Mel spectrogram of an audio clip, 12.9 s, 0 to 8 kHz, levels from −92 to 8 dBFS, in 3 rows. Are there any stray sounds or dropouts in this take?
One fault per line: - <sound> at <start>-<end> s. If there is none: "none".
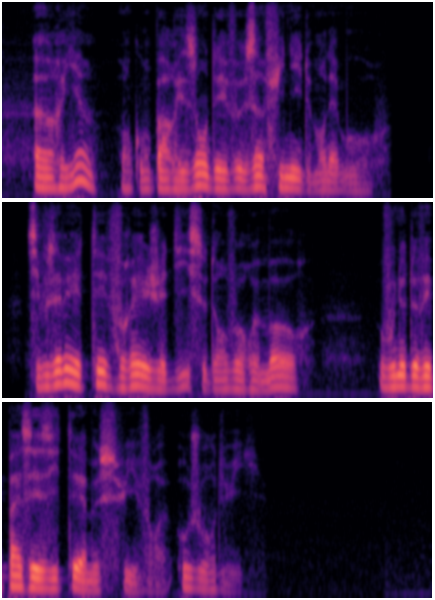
none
